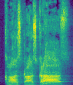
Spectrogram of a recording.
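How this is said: It is said in a king's voice. "King's voice"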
